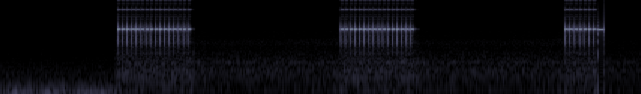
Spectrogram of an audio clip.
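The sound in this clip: A telephone rings in three bursts of bright, trilling electronic tone separated by silent gaps, the last burst cut short, with no voices.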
